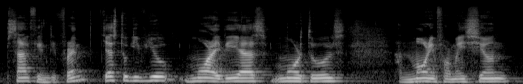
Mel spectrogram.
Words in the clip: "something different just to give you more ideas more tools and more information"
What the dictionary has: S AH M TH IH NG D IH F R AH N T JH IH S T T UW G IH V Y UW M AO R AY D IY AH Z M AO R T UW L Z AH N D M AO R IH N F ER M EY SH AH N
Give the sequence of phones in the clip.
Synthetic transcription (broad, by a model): S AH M TH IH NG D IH F R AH N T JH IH S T T UW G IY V Y UW M AO R AY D IY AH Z M AO R T UW L S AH N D M AO R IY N F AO M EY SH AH N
